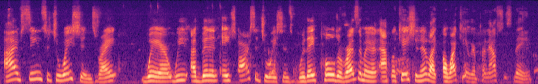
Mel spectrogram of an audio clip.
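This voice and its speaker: Woman host, mid-pitched, emphatic, circles back on her points. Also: fairly quick, poor audio. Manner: emphatic, repeats herself, restarts often. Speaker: podcast host. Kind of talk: casual chat.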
